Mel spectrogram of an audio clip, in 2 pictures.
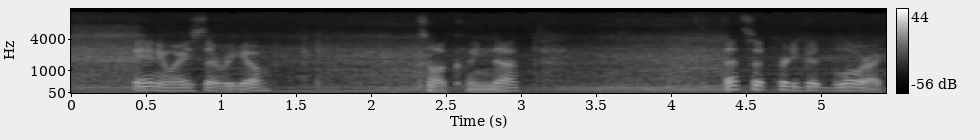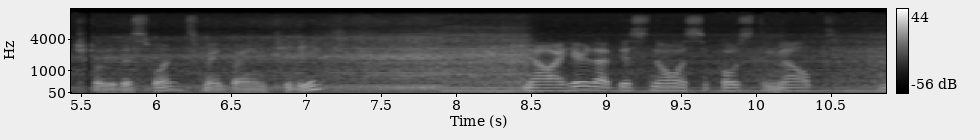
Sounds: Vehicle, outside, rural or natural, Speech

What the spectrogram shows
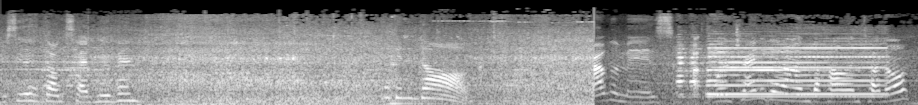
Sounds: Vehicle

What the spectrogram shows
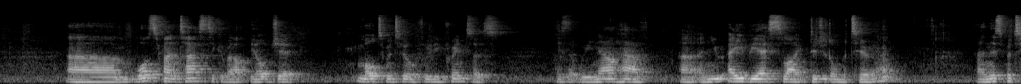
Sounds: Speech

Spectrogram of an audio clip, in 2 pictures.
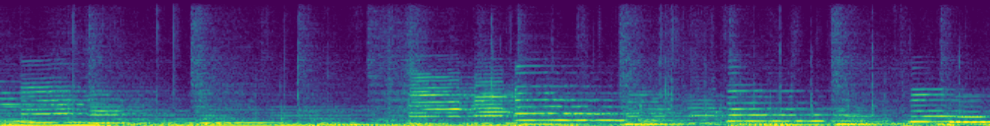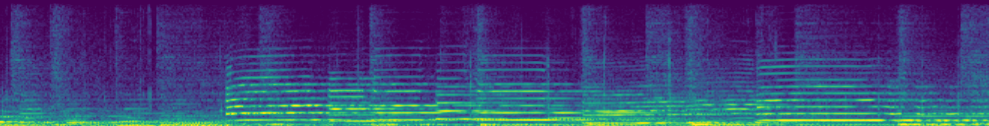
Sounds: Music, Blues

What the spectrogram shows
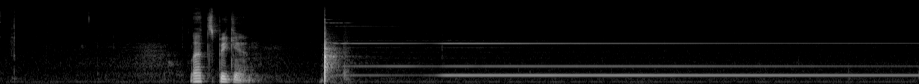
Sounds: playing tuning fork

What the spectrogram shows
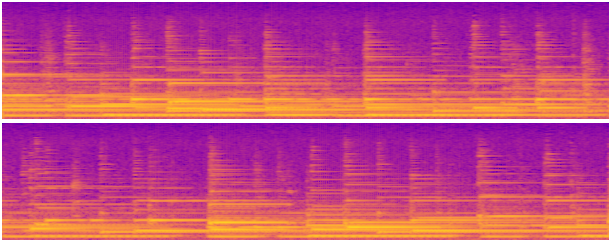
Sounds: Music, Musical instrument, Plucked string instrument, playing harp, Harp

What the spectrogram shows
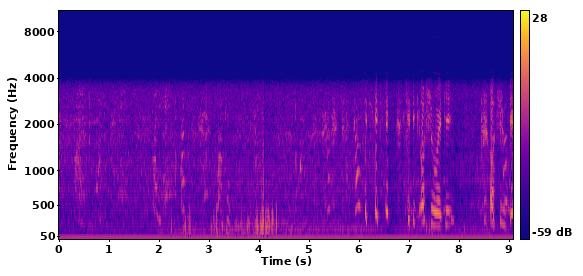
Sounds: Speech, Dog, Animal, pets

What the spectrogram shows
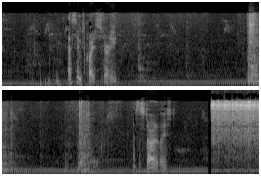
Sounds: Speech

